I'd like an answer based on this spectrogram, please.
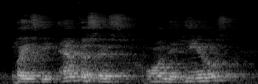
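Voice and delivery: ordinary talk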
